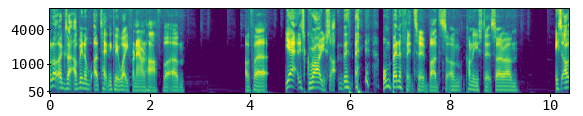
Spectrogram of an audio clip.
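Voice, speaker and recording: A man with a lowish voice chats loosely to his stream audience. He rambles and restarts sentences, close to a dry desk mic. Soft music sits faintly underneath. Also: no echo. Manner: rambling and chatty, trailing off and restarting. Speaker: livestream host. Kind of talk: casual livestream chat to viewers. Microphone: desk microphone with noise gate.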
